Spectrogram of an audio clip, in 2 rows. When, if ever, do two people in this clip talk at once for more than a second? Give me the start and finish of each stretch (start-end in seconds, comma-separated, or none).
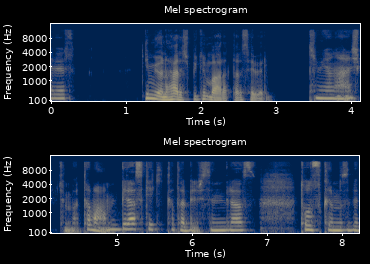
none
